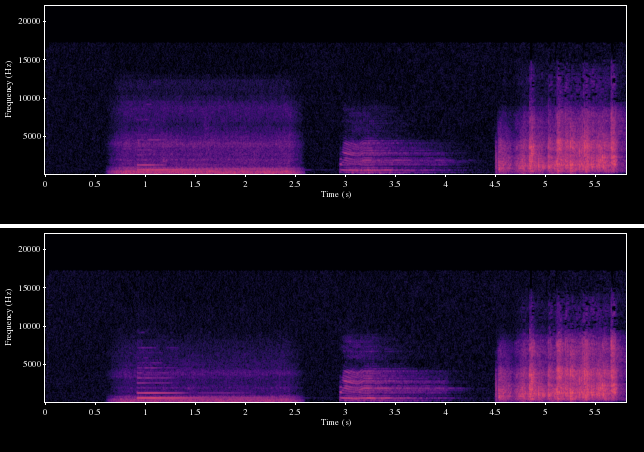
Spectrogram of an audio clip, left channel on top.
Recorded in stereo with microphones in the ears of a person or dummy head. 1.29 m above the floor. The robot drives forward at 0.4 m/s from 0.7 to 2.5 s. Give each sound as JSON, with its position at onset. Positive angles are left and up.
{"t": 0.9, "sound": "a guitar", "side_deg": -15, "distance_m": 3.5}
{"t": 2.9, "sound": "singing", "side_deg": -20, "distance_m": 4.0}
{"t": 4.5, "sound": "crushing", "side_deg": -5, "distance_m": 0.6}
